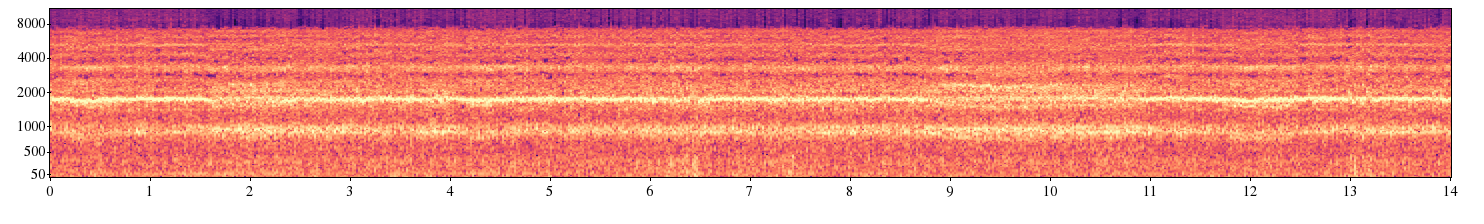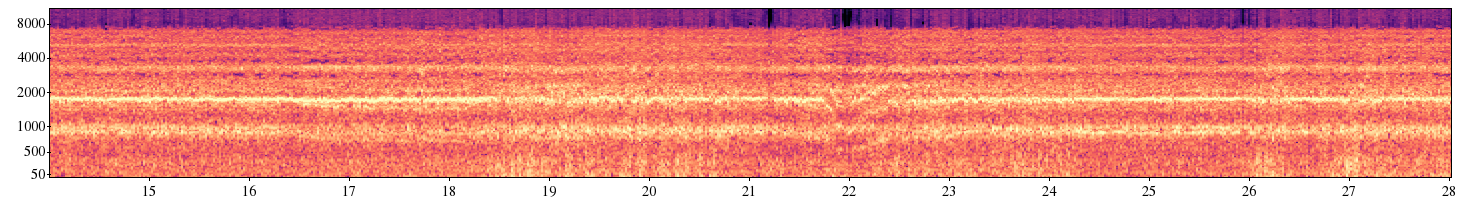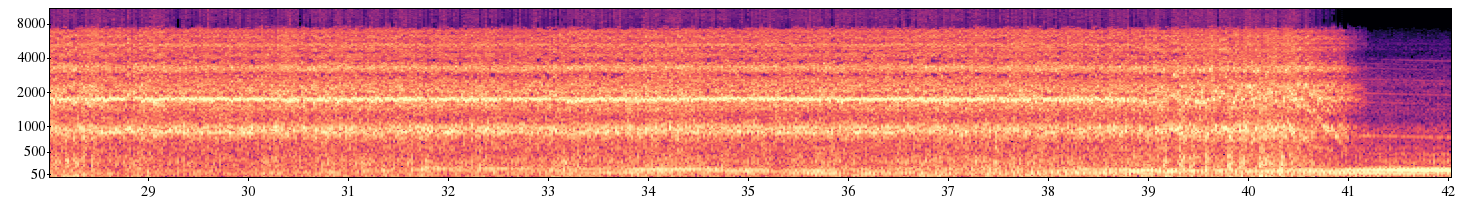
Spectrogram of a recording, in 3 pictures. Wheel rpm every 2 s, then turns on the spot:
230, 230, 230, 230, 230, 230, 230, 230, 220, 220, 220, 200, 230, 230, 230, 230, 230, 230, 230, 230, 90.
none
